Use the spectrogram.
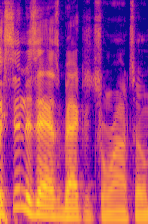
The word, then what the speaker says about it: Toronto: his ass back to Toronto man or Toronto I'm sorry the Canadians always correct me especially you're not supposed apparently you're not supposed to pronounce the second T but send his ass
